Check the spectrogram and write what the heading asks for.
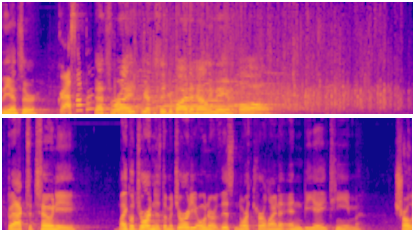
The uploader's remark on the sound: Live from Central Park's SummerStage Festival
